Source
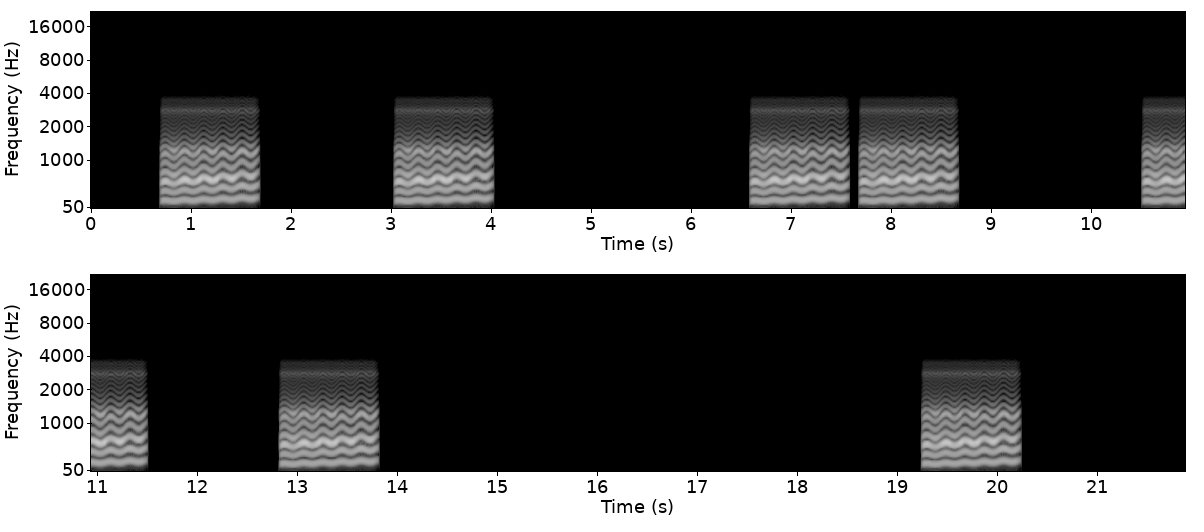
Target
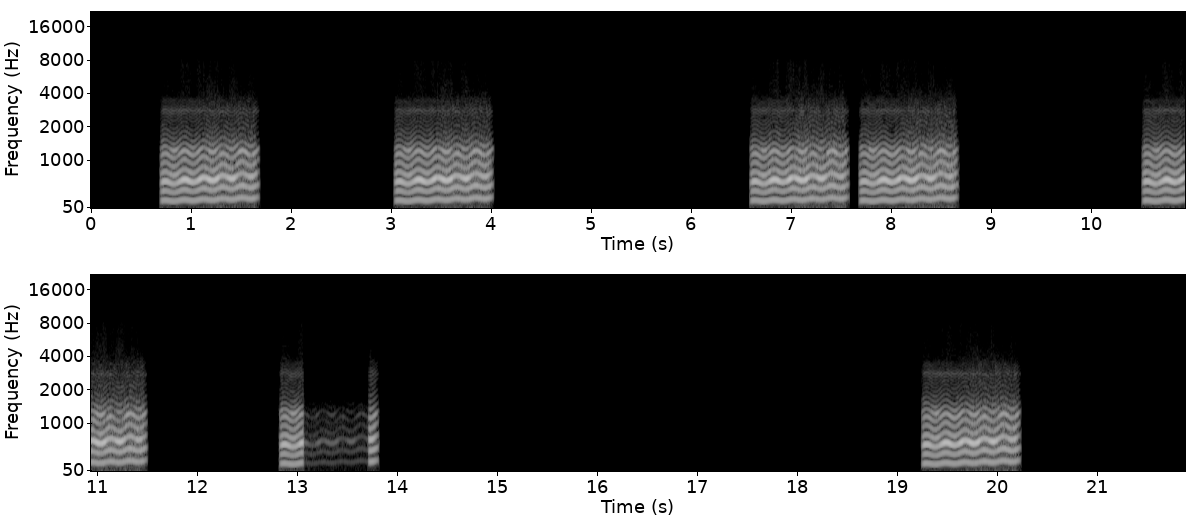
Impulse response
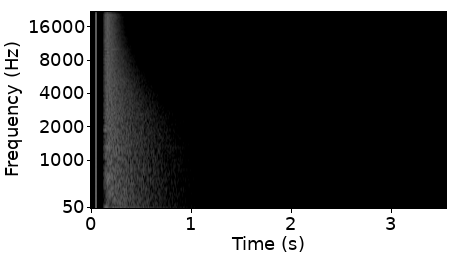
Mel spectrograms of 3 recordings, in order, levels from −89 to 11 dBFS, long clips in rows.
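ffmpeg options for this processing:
-filter_complex "[0:a]asplit=3[s0][s1][s2];[s0]afade=t=out:st=13.05:d=0.02[s3];[s1]agate=range=0.02:threshold=0.562:ratio=16:detection=peak,afade=t=in:st=13.05:d=0.02,afade=t=out:st=13.71:d=0.02[s4];[s2]afade=t=in:st=13.71:d=0.02[s5];[s3][s4][s5]amix=inputs=3:normalize=0,volume=0.631" -ar 48000 -c:a libopus -b:a 12k

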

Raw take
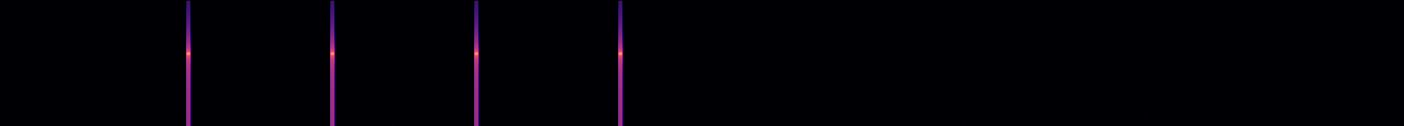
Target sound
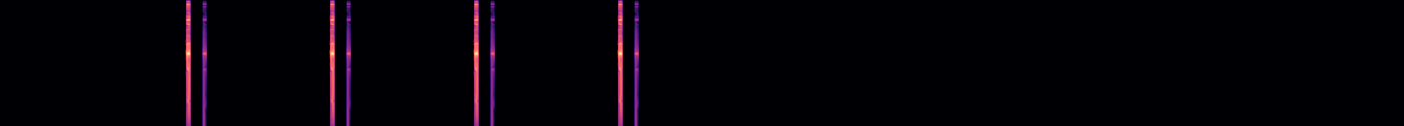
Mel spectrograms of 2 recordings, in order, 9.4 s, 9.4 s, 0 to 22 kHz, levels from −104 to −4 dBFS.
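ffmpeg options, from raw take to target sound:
-af "highshelf=f=3100:t=q:w=1.5:g=10.5,aeval=exprs='0.376*(abs(mod(val(0)/0.376+3,4)-2)-1)':c=same,aderivative,aecho=1:1:109:0.211,adynamicsmooth=sensitivity=1.5:basefreq=1100,aeval=exprs='sgn(val(0))*max(abs(val(0))-0.00251,0)':c=same,apsyclip=22.4,volume=0.891"

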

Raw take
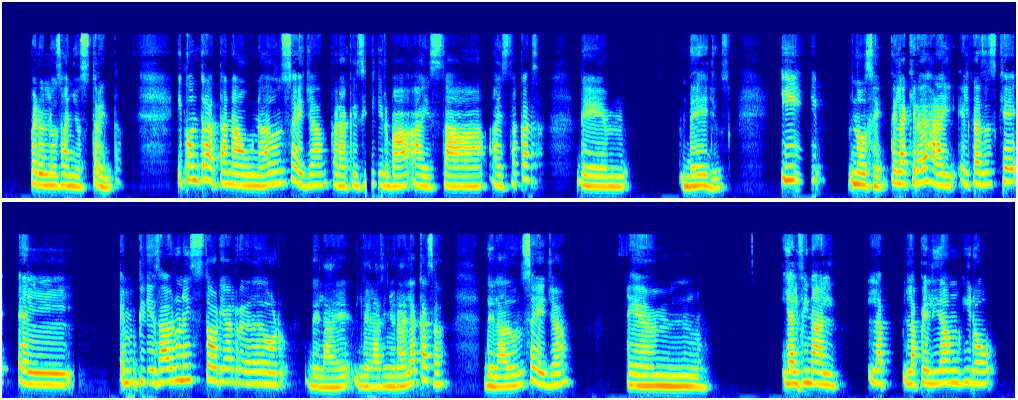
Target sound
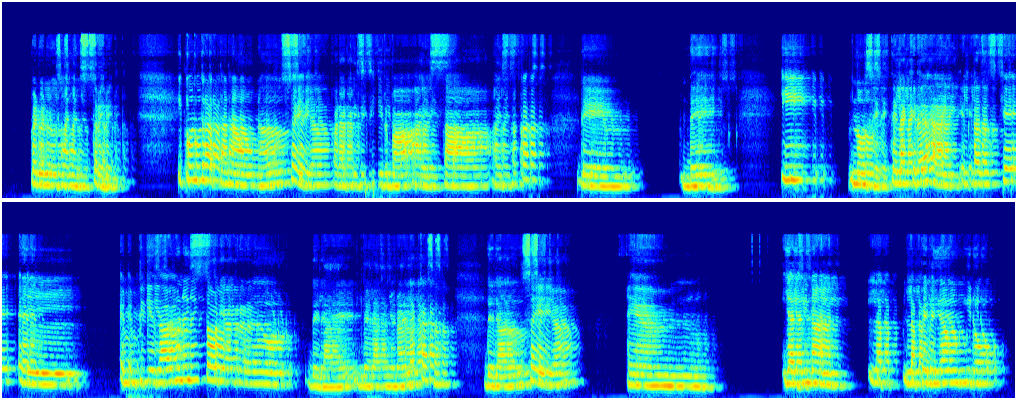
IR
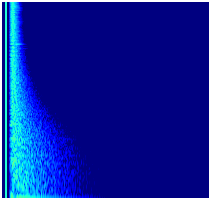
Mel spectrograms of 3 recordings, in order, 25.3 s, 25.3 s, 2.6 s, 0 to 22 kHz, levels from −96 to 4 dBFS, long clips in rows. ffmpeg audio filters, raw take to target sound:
-filter_complex "[0:a]bandreject=f=60:t=h:w=6,bandreject=f=120:t=h:w=6,bandreject=f=180:t=h:w=6,bandreject=f=240:t=h:w=6,asplit=2[s0][s1];[s1]aecho=0:1:96|198:0.668|0.119[s2];[s0][s2]amix=inputs=2:normalize=0,volume=0.631"

